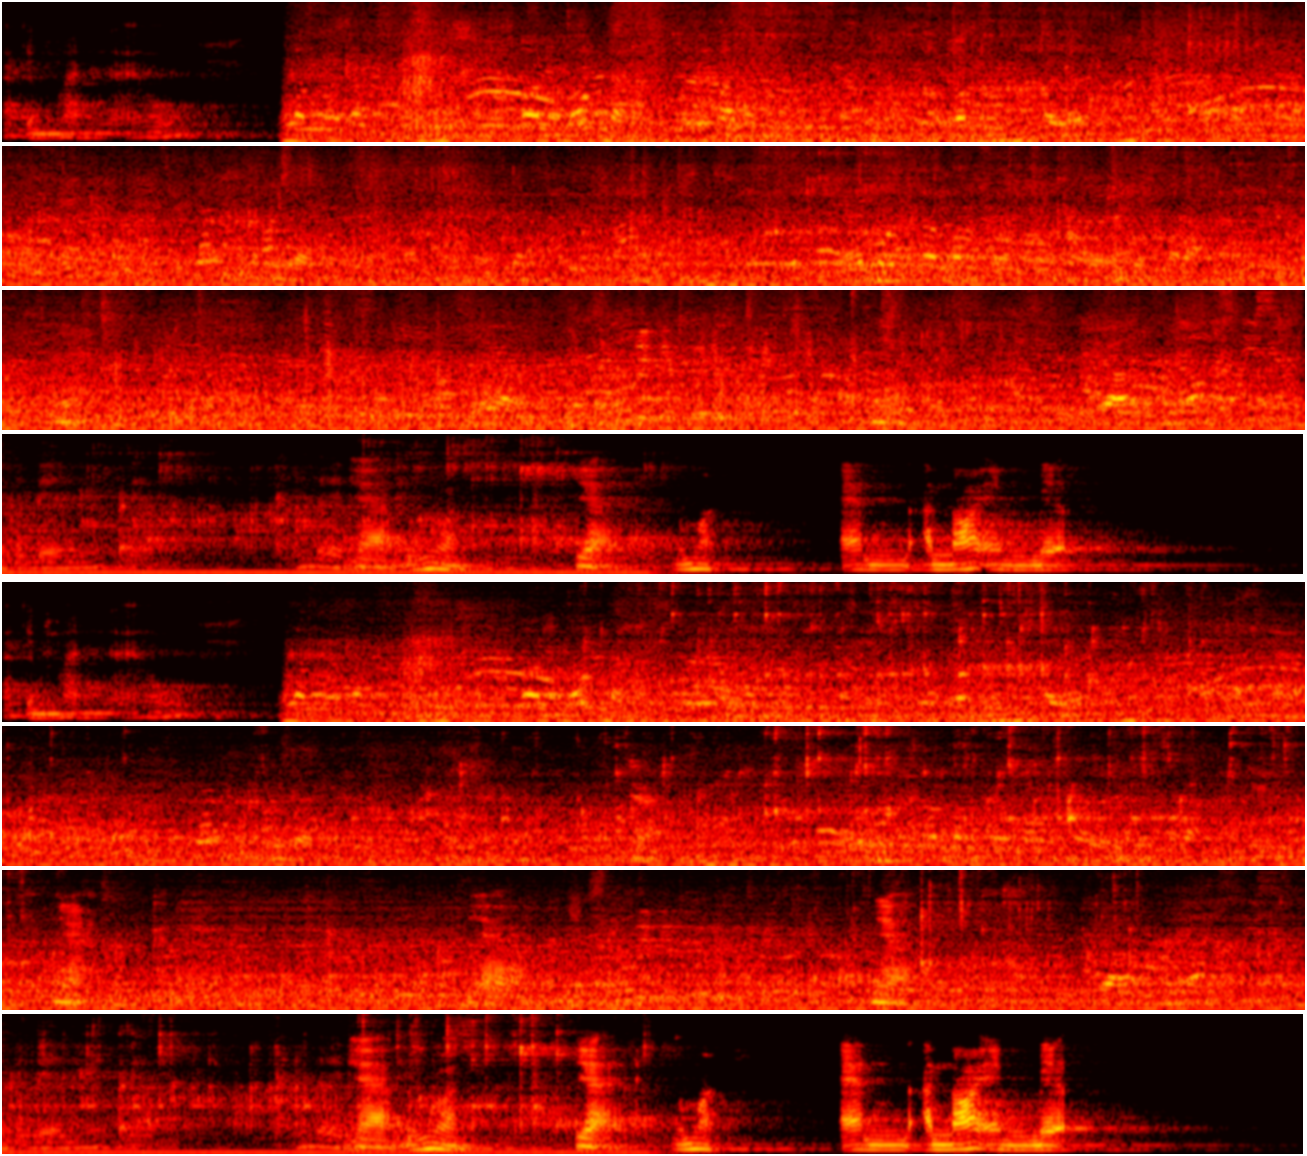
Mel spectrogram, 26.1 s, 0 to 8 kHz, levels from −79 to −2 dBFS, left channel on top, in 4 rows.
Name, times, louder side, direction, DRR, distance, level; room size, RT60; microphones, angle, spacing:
voice 1, 0.0-14.4 14.9-20.4 20.9-21.6 22.4-22.6, right 1 dB, 5° right, 5 dB, 1.1 m, -47 dB
sound 1, 1.4-19.6, left 3 dB, 60° left, 0.8 m, -36 dB
sound 2, 2.8-22.8, right 2 dB, 75° right, 1.6 m, -44 dB
voice 2, 15.3-15.7 17.4-17.7 21.3-21.9 22.4-22.6 22.9-23.1 23.7-24.9, right 4 dB, 45° right, 15 dB, 0.4 m, -33 dB
15.5 x 9.5 x 7.5 m, 1.5 s
head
